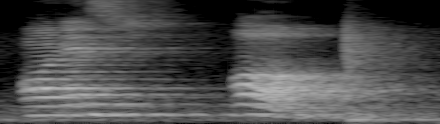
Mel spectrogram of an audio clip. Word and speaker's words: honest: Honest is wrong, though it is written with the consonant sound, consonant word, but we pronounce it with the vowels.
